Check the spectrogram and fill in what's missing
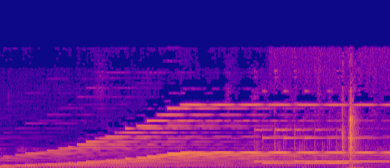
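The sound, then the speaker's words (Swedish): An electronic doorbell chime, rung by someone at the door, plays a melody of notes stepping upward in pitch, then holds bright ringing tones, ending with a short click. It is clear, with no voices. “Så jag hann varken bajsa eller duscha innan hon ringde på dörren.”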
